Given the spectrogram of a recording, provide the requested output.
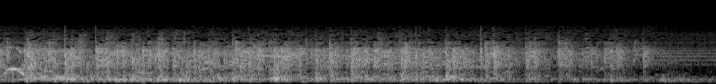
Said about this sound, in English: Thank you, Jesus. Glory. Clap your hands for Jesus.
